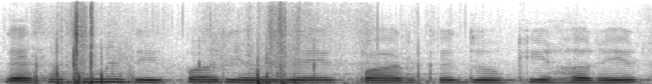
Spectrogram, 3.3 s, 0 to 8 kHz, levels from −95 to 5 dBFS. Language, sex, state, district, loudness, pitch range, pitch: Hindi, female, Chhattisgarh, Jashpur, -20 LUFS, 200-220 Hz, 210 Hz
